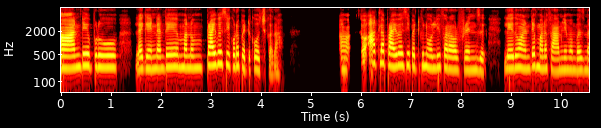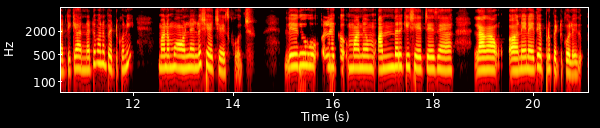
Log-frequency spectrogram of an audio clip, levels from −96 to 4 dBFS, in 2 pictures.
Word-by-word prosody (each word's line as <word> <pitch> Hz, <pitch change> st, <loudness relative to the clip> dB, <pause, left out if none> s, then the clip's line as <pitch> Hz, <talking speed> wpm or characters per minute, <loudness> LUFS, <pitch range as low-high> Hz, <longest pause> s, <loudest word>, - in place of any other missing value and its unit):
ఆహ్, 225 Hz, 0 st, +12 dB
అంటే 245 Hz, +3 st, 0 dB
ఇప్పుడూ 245 Hz, 0 st, 0 dB, 0.7 s
లైక్ 215 Hz, +1 st, +2 dB
ఏంటంటే 225 Hz, +2 st, 0 dB, 0.3 s
మనం 230 Hz, 0 st, -1 dB, 0.3 s
ప్రైవసీ 275 Hz, +1 st, +6 dB
కూడా 260 Hz, +1 st, +1 dB
పెట్టుకోవచ్చు 210 Hz, -1 st, -4 dB
కదా! -, -, -10 dB, 1.3 s
ఆ! -, -, -2 dB, 0.3 s
సో, -, -, -2 dB, 0.2 s
అట్లా 310 Hz, +1 st, +2 dB
ప్రైవసీ 265 Hz, +2 st, +4 dB
పెట్టుకుని, 245 Hz, +2 st, -3 dB
ఓన్లీ 230 Hz, +1 st, -3 dB
ఫర్ 230 Hz, -2 st, +2 dB
అవర్ 210 Hz, 0 st, 0 dB
ఫ్రెండ్స్. 205 Hz, -1 st, -4 dB, 0.5 s
లేదు 225 Hz, +1 st, +2 dB
అంటే 220 Hz, +3 st, -2 dB
మన 225 Hz, 0 st, 0 dB
ఫ్యామిలీ 195 Hz, +1 st, -1 dB
మెంబర్స్ 200 Hz, 0 st, -3 dB
మట్టికే 190 Hz, +4 st, -7 dB
అన్నట్టు 210 Hz, +6 st, -5 dB
మనం 290 Hz, -2 st, -4 dB
పెట్టుకుని, 215 Hz, +3 st, -7 dB, 0.6 s
మనము 230 Hz, +1 st, -1 dB, 0.2 s
ఆన్‌లైన్‌లో 235 Hz, +4 st, -2 dB
షేర్ 230 Hz, -5 st, -1 dB
చేసుకోవచ్చు. 180 Hz, 0 st, -7 dB, 0.8 s
లేదు 260 Hz, +2 st, +1 dB, 0.5 s
లైక్ 235 Hz, -2 st, -4 dB, 0.3 s
మనం 230 Hz, 0 st, 0 dB, 0.2 s
అందరికి 245 Hz, +3 st, -2 dB
షేర్ 215 Hz, -3 st, -2 dB
చేసేలాగా 210 Hz, 0 st, +1 dB, 0.4 s
ఆహ్, 200 Hz, 0 st, +4 dB
నేనైతే 215 Hz, +2 st, +1 dB
ఎప్పుడూ 225 Hz, -1 st, -5 dB
పెట్టుకోలేదు. 160 Hz, -4 st, -4 dB
225 Hz, 120 wpm, -24 LUFS, 210-245 Hz, 1.3 s, ఆహ్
